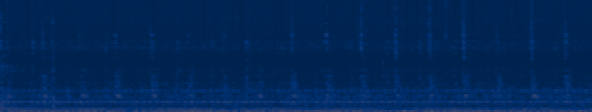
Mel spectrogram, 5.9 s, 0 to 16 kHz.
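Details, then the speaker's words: Nivico 4TR-990 stereo console turntable, motor oiled and corrosion cleaned off, runs with a quiet motor hum and a soft, regular ticking thump. The idler is suspected of being out of whack or not perfectly round. "You can hear it kind of thumping. Yeah, I think this idler might be a little bit out of whack."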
